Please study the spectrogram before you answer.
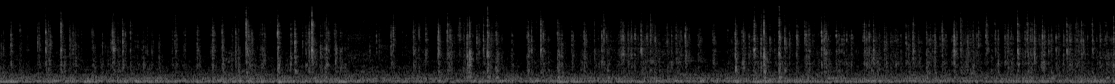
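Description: Fingertips with long nails type steadily on a black plastic computer keyboard with hollow keys. Rapid, bright, hollow clicks and taps sound over a steady low hum, with only a brief ring after each key.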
